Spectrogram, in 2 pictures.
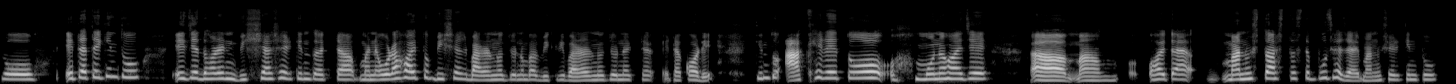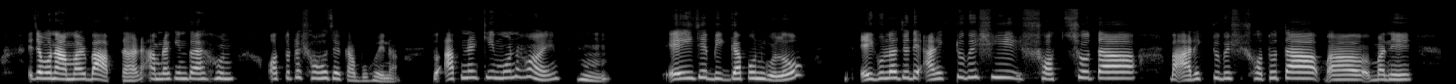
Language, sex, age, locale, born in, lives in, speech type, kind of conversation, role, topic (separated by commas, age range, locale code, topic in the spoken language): Bengali, female, 25-29, bn-BD, Bangladesh, Bangladesh, conversation, unstructured, none, কীভাবে বিজ্ঞাপন আমাদের মধ্যে ভয় বাড়িয়ে তোলে?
